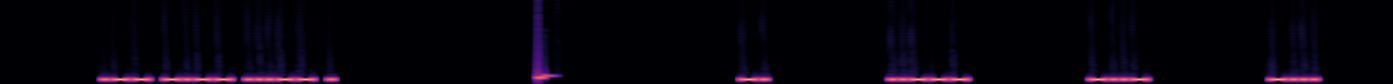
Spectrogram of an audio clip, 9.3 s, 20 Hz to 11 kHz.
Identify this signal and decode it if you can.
Morse code, heard as a keyed tone, about 36 wpm, spaced as for 15 wpm, 700 Hz. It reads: WY3E N2XB
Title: USA Call Signs - 4 Characters - 8x Character Spacing - 35wpm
